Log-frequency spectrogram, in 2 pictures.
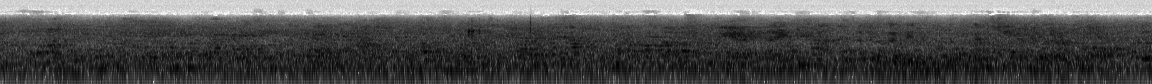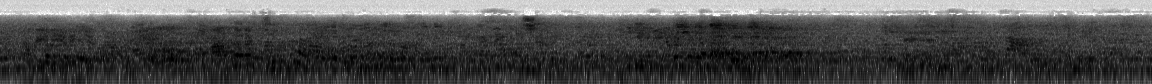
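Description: A crowd of people murmurs and talks in a large echoing hall.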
